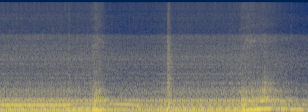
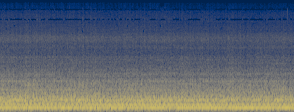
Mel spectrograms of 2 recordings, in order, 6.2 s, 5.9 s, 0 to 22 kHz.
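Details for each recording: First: Old Subaru wagon after replacing the X-Force straight-through muffler with a new welded-in muffler, first start: smooth idle with a few revs, deep subdued exhaust note rising cleanly, no rattles or blowing. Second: Subaru wagon daily driver, cabin mic, freeway at 100 km/h, 3,000–4,000 rpm under full load: steady deep booming drone from a fiberglass-packed, roughly 14-inch X-Force straight-through muffler, before replacement with a Lukey Turbo muffler.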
